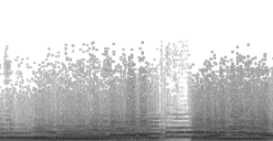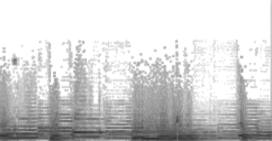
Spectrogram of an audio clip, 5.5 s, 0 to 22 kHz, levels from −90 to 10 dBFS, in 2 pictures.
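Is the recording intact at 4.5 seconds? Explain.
No. A corrupt frame was decoded from 4.48 to 4.53 s. Flipped bits in the compressed data were played anyway, so misread codes and gains put energy at wrong frequencies. The result is a brief chirp, squeak, blip or burst of noise peaking around -5 dBFS, and its length fits a couple of damaged frames.

Hard clipping also runs through this moment and the whole clip. The signal is driven about 12 dB past what the chain can pass, so around a fifth of samples have their peaks cut flat, adding high harmonics heard as a harsh fuzz on loud sound.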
